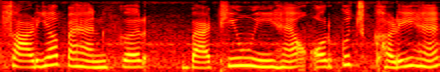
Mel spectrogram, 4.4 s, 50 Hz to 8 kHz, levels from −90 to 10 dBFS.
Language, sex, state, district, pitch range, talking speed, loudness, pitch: Hindi, female, Uttar Pradesh, Budaun, 250-305 Hz, 135 wpm, -16 LUFS, 265 Hz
